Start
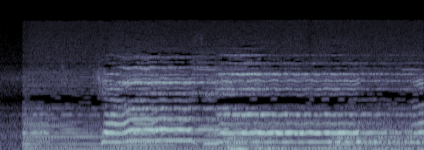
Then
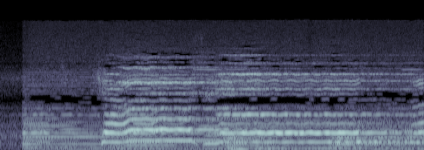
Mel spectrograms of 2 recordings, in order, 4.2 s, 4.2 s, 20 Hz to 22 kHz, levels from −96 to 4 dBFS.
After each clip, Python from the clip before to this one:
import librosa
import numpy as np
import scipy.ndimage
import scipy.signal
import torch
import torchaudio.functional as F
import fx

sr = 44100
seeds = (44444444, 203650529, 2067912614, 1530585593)

y = fx.highpass(x, sr, hz=130.0, slope=6)
y = y * librosa.db_to_amplitude(4.0)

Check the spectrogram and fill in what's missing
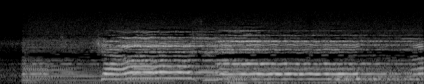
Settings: y = fx.tilt_shelf(x, sr, db=-4.5, hz=750.0)
y = y * librosa.db_to_amplitude(1.5)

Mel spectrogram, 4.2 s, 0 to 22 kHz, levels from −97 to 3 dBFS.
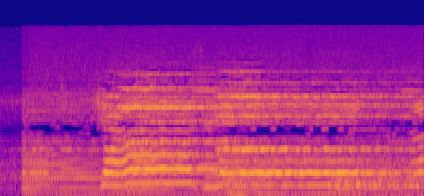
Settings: y = x + 10.0 ** (-17.0 / 20.0) * np.pad(x, (int(343 * sr / 1000.0), 0))[:len(x)]
y = y * librosa.db_to_amplitude(2.0)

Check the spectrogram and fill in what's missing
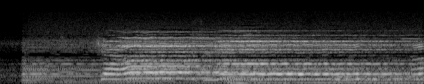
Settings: y = fx.rev_freeverb(x, sr, rt60_s=4.2, hf_ratio=0.75, predelay_ms=65, drr_db=4.5)
y = y * librosa.db_to_amplitude(-1.0)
